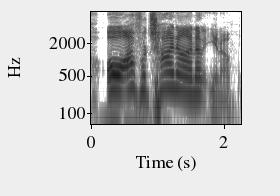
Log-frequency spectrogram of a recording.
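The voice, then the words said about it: Mock Asian accent. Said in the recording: “can't do an Asian accent? ... it's really racist and offensive for me just to be like ... That was bad.”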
